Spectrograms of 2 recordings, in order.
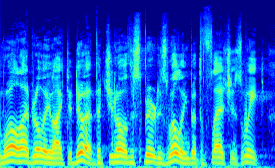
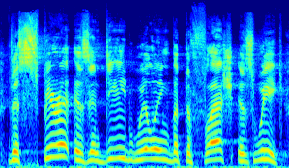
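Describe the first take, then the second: First: Fast, lower, whiny imitation of an excuse; mocking excuse-maker. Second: Said in the usual way. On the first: Preacher mocking people who excuse their weakness, whiny and fast. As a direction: rattle it off like a lame excuse. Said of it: "I hear people doing that all the time". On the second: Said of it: "That is not a verse for you to claim".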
